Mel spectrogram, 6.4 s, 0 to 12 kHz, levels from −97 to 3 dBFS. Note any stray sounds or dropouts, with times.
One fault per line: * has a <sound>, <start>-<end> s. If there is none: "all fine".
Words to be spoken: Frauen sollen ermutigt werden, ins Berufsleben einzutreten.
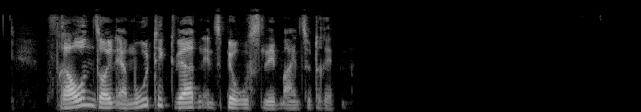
all fine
